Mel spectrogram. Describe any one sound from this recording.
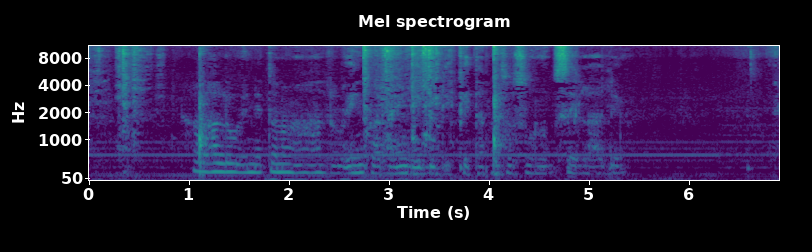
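A wire whisk scrapes and taps against a metal pot.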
